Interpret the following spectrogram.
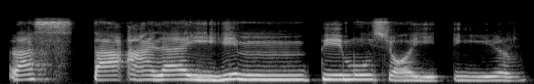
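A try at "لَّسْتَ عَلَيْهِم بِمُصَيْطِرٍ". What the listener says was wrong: Oke, pada huruf shad ya. Jadi huruf shad itu tidak pakai bibir. Ibu tadi bacanya masih sin tapi di-o-kan. Lasta alaihim bimusaitir. Bimusai. Beda ya. Bimusai ini sebenarnya sin. Sin. Kalau sad itu pangkal lidahnya naik. Lasta alaihim bimusa. Sa. Biarpun bentuk mulutnya tetap sama kayak huruf sin. Sa. Nah, jadi pangkal lidahnya naik.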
